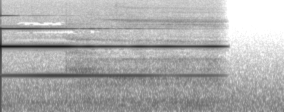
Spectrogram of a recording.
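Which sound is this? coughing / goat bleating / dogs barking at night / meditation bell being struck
meditation bell being struck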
